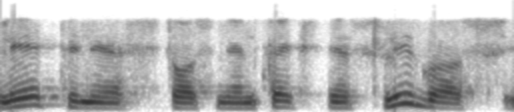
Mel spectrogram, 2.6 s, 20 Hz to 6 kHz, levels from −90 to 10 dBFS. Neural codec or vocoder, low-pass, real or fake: none; 5.4 kHz; real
